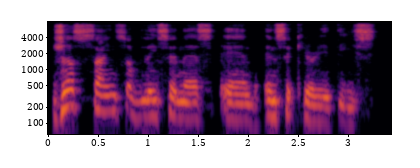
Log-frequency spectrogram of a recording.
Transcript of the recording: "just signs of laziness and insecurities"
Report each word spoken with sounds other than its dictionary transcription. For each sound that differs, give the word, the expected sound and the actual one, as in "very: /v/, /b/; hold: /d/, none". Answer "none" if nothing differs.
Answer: signs: /z/, /s/; laziness: /z/, /s/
